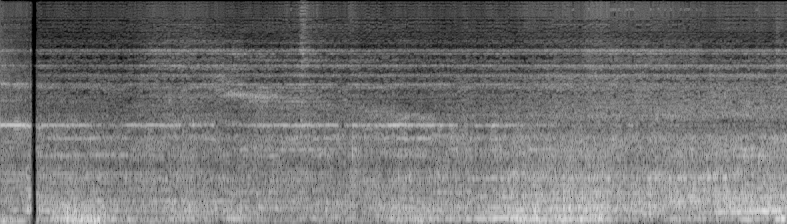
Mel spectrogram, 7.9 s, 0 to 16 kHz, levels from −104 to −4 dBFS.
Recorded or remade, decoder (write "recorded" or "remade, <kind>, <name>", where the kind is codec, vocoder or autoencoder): remade, codec, SNAC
